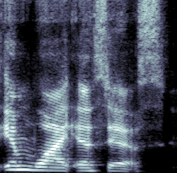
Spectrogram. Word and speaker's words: Myss: I'm not sure how to pronounce her last name. It's Myss.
